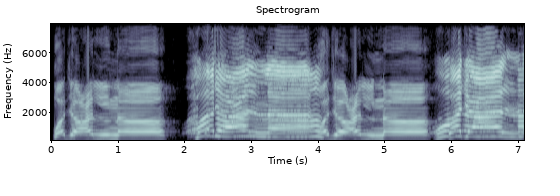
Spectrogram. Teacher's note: عین کا مخرج حلق کا درمیان والا حصہ یاد رکھنا ہے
